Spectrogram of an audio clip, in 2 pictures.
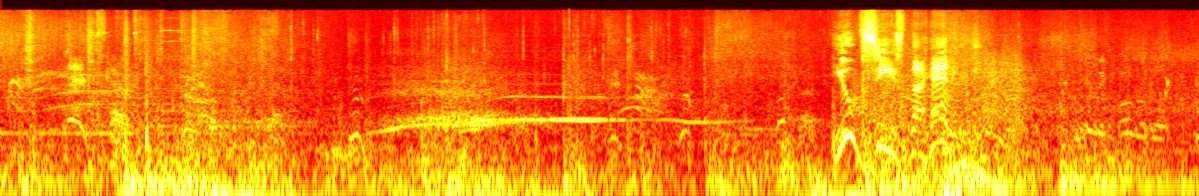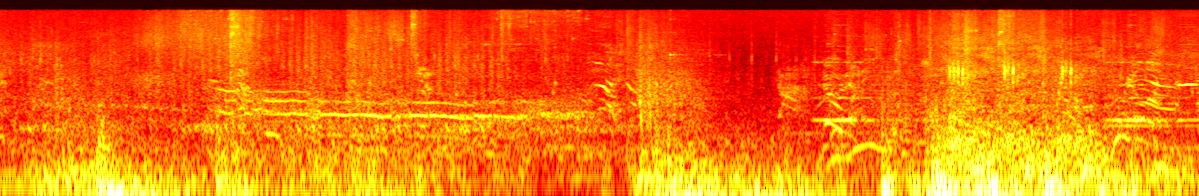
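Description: Magic blasts and weapon strikes crackle and clash in a busy fight.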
